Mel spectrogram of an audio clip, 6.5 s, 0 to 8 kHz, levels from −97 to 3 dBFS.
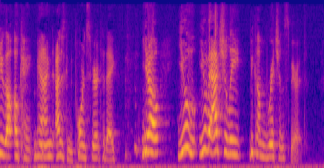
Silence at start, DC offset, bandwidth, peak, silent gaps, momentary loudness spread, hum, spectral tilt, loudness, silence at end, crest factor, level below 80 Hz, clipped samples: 0 s; under 0.1%; 7.6 kHz; -6 dBFS; none; 19 LU; none; -5 dB/octave; -23 LUFS; 0.45 s; 18 dB; -52 dBFS; under 0.1%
